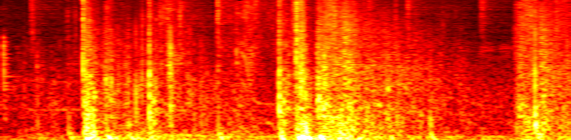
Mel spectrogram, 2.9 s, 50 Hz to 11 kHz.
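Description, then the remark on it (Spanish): An exchange of gunfire between the FBI, Texas Rangers and the Johnson County sheriff and kidnappers, at 4 a.m. on 13 January 1985, at a farm in Saltillo, Texas: several sharp, loud shots crack out at irregular intervals, some in quick pairs, over a steady low rumble of background noise, with no voices. “intercambiaron disparos con los secuestradores de Amy McNeil, de 13 años de edad”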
